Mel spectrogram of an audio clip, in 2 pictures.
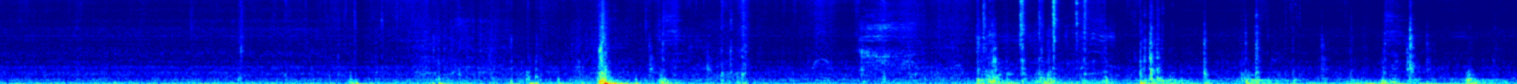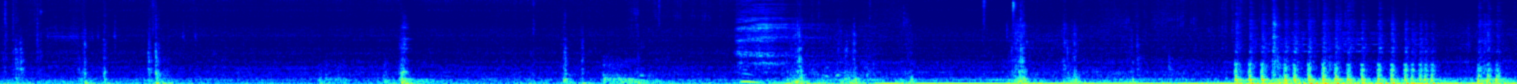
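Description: Pickup truck engine idling, heard from inside the cab, with scattered knocks and clicks, the loudest about six seconds in. Near the end the engine gets louder as the truck pulls away and drives.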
